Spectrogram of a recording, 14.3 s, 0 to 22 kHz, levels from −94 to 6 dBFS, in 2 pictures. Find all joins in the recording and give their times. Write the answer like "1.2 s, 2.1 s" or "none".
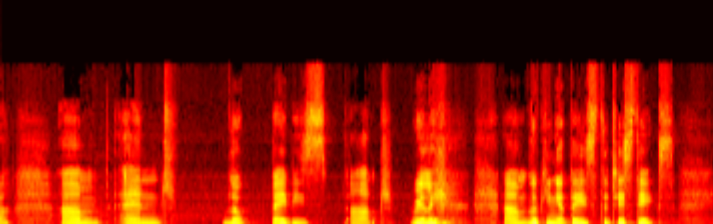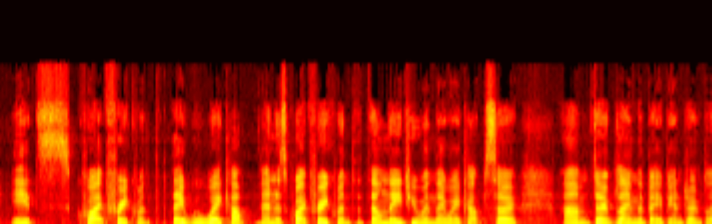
none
